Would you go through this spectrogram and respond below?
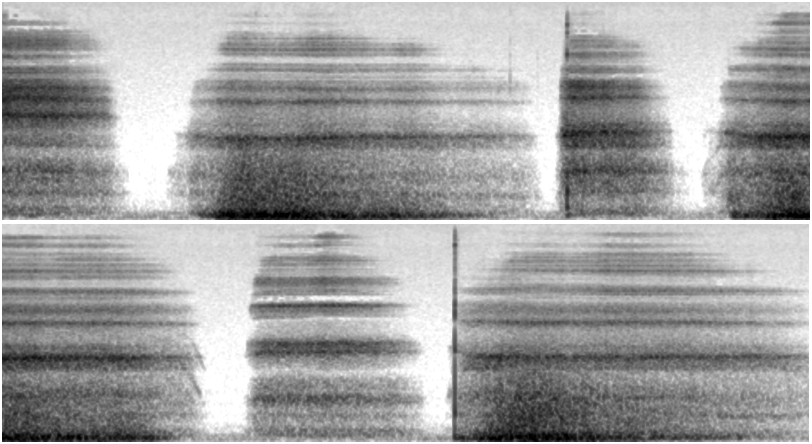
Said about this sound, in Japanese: たっぷりの吐息を入り口あたりに。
